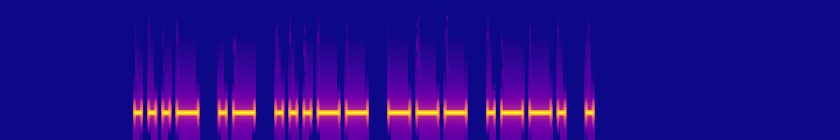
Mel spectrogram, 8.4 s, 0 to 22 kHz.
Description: Morse code, heard as a keyed tone, about 17 wpm, 700 Hz. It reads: VA3OPE
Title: DXCC-100 Call Signs - 6 Characters - Repeated 2x - 17wpm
